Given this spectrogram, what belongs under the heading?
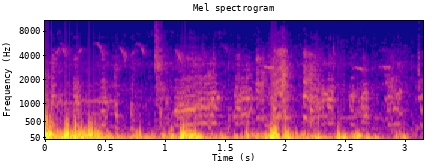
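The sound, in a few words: chickens in a coop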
